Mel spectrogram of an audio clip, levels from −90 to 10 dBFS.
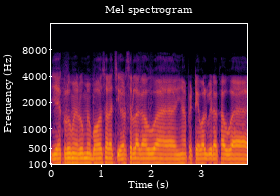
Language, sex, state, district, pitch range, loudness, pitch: Hindi, male, Delhi, New Delhi, 115-120 Hz, -15 LUFS, 115 Hz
